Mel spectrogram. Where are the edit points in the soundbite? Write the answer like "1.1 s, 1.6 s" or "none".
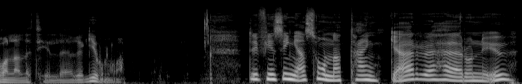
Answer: none

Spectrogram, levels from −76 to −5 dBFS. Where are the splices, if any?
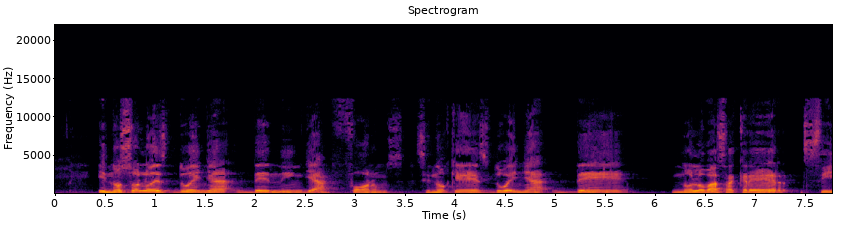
3.6 s

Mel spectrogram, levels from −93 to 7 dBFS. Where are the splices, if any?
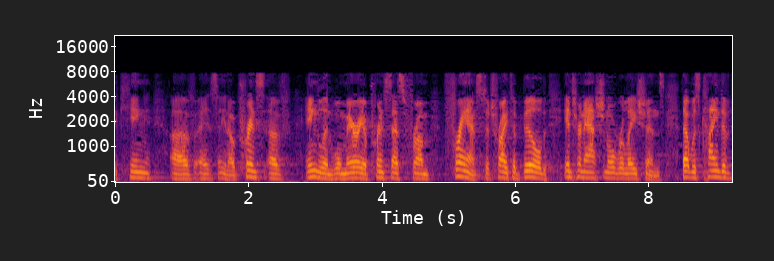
none

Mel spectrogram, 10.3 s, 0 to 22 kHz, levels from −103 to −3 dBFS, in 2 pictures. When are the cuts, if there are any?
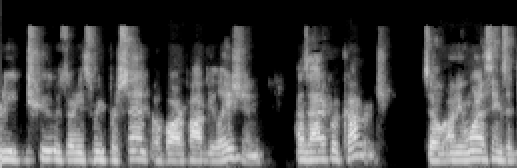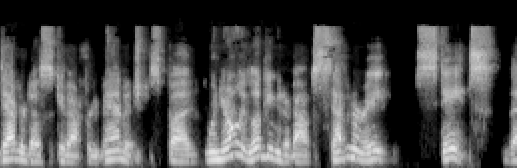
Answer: none

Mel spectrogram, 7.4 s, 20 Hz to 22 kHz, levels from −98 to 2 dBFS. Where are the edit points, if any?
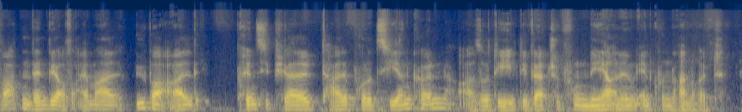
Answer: none

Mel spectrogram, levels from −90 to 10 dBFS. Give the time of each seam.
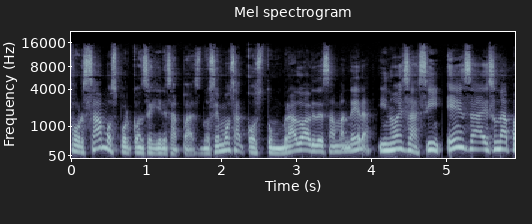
3.2 s

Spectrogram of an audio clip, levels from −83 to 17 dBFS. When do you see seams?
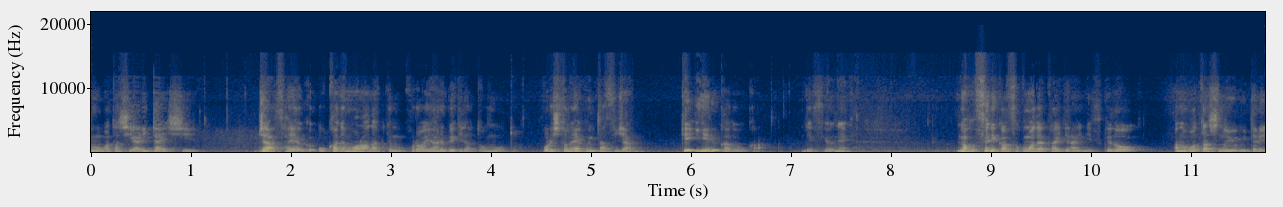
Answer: none

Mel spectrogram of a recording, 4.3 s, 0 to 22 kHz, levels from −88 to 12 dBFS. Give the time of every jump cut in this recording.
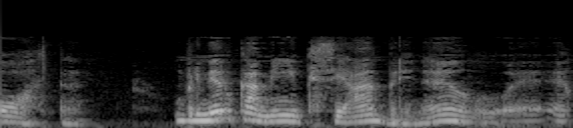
1.0 s

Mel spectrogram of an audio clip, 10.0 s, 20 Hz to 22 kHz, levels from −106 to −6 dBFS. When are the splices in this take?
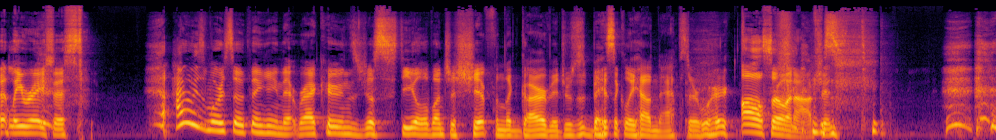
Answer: none

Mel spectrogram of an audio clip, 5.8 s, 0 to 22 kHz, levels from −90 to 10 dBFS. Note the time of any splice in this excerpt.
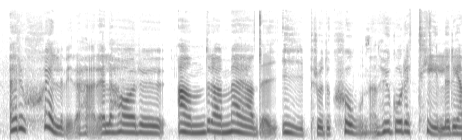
2.1 s

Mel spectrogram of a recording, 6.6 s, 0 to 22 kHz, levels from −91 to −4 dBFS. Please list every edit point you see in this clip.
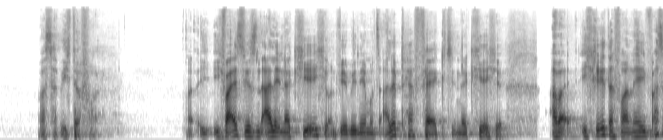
5.4 s

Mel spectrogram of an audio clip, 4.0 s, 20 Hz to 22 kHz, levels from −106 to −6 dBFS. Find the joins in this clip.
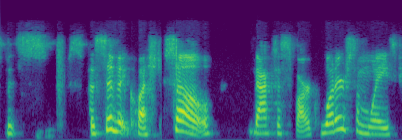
2.5 s

